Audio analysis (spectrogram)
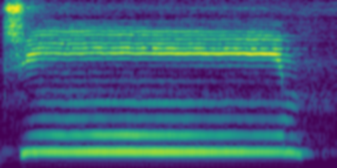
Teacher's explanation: یہ ہے جی جیم، یہ مد نظر آ رہی ہے آپ کو؟ اس کو 3 الف کے برابر کھینچتے ہیں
